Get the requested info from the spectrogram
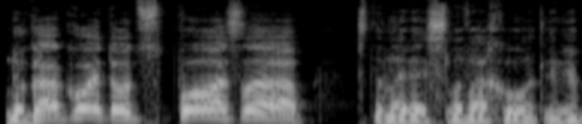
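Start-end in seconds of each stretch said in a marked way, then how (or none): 0.0-2.1 Sharikov voice. A narrator's reading. Sharikov voiced, tipsy after vodka.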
